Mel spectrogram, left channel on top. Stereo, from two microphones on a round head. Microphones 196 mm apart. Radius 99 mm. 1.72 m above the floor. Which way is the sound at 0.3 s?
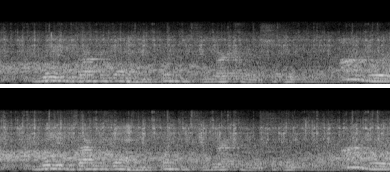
65° right (ahead or behind).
